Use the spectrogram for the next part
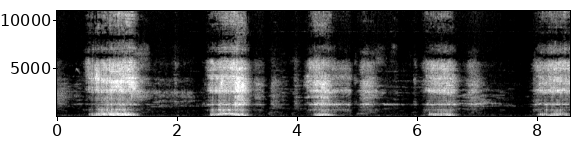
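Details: Person asleep while sitting up, snoring loudly; loud, rough snores roughly every two seconds with quieter breaths between, in a small room; heavy snoring.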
